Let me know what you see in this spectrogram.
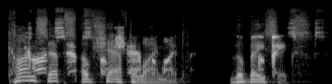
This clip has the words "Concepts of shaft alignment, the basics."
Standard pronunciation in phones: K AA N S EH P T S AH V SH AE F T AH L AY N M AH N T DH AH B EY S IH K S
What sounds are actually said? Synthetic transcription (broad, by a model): K AA N S EH P T S AH V SH AE F T AH L AY N M AH N T DH AH B EY S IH K S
